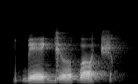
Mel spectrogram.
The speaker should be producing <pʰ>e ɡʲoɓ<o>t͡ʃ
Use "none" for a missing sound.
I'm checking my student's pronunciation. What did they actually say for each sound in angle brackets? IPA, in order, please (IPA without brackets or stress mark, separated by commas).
ɓ, ɔ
